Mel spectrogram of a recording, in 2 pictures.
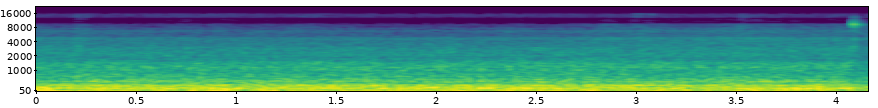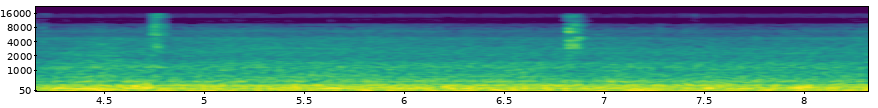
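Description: Steady low room hum, with a few faint sharp clicks in the middle from a person eating by hand off a plate.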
